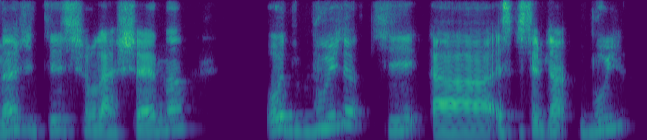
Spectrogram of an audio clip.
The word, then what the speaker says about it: Bouil: Je suis avec une invitée sur la chaîne, Aude Bouille, est-ce que c'est bien Bouille que ça se Bou- prononce?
